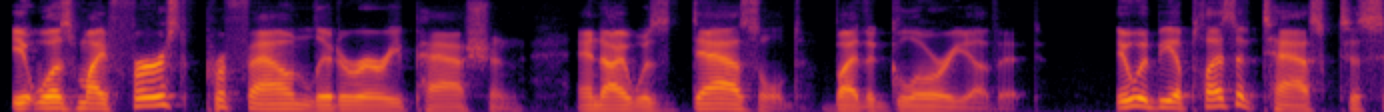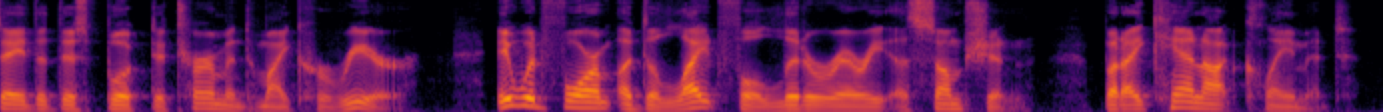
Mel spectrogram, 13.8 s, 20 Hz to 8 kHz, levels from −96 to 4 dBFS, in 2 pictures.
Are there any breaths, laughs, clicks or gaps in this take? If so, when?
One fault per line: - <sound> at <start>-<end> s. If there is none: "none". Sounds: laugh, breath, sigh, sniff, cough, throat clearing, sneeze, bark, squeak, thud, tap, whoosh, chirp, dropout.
none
